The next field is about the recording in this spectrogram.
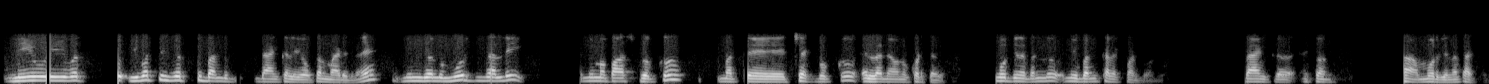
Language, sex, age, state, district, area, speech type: Kannada, male, 30-45, Karnataka, Shimoga, rural, conversation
